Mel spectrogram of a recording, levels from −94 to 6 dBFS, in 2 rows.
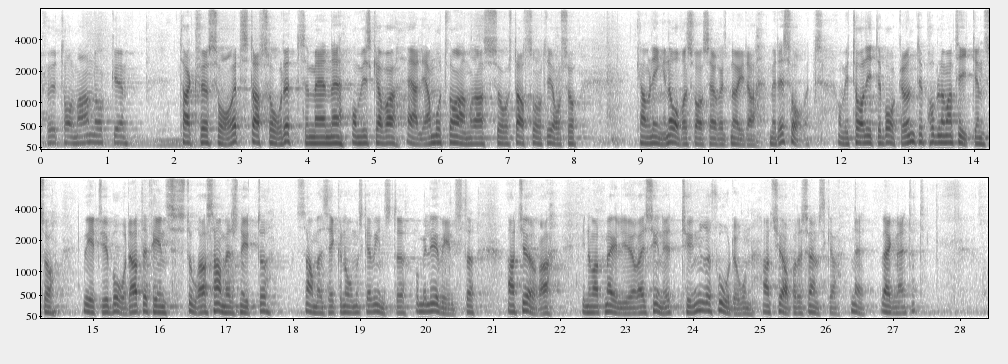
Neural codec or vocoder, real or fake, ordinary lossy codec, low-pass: none; real; none; none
